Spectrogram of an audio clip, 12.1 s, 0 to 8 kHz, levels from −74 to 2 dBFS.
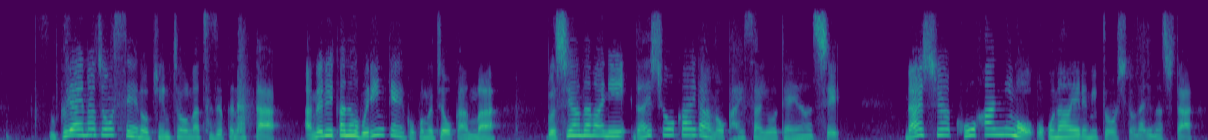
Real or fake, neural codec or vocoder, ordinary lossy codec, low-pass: fake; codec, 16 kHz, 1 kbps, X-Codec, HuBERT features, trained on general audio; none; 7.2 kHz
